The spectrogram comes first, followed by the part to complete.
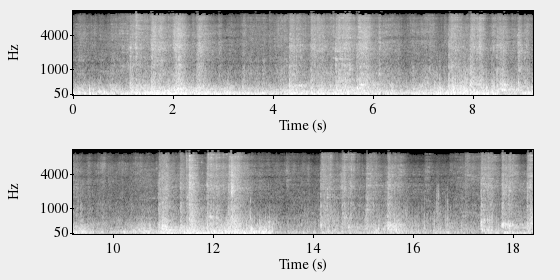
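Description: Freight cars rolling past close by: a heavy rumble with repeated clacks of the wheels over the rail joints. It quietens for a few seconds about two-thirds of the way through, then picks up again near the end.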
